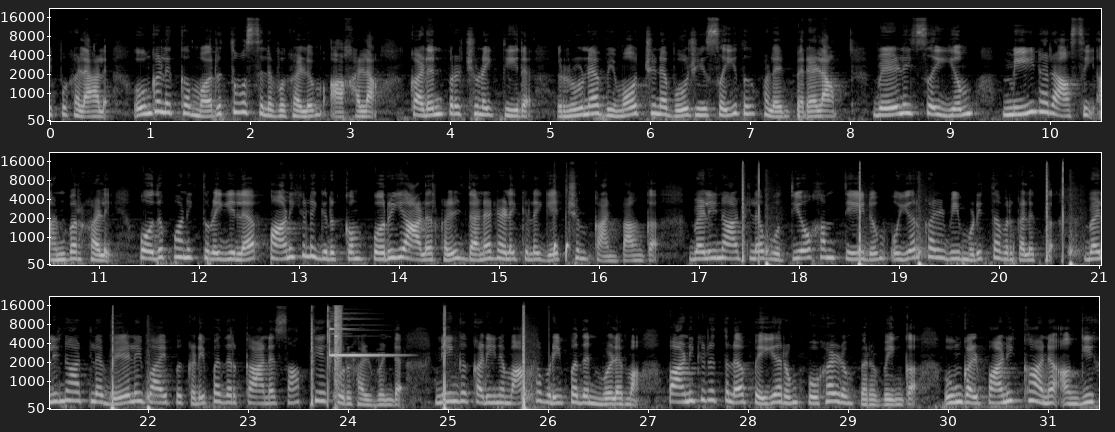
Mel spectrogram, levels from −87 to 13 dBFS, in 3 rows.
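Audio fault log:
17.44–17.61 s, 18.61 s, 20.49–20.65 s, 21.65 s, 23.64–23.94 s, 24.97 s and 25.76 s: integer overflow. Loud peaks push past the top of the integer range by only about 0 to 2 dB. They are not held at the limit. They wrap around to the opposite extreme. Each wrapped sample jumps across the full range in one step. That makes violent cracks, much harsher than clipping.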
